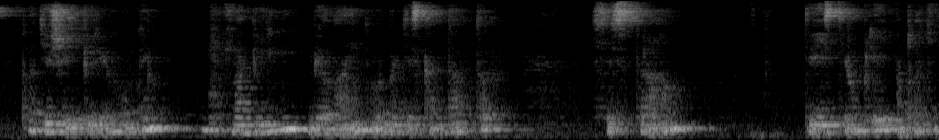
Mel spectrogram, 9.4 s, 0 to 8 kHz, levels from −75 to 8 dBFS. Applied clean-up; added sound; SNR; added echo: none; none; none; reverberation time 0.8 s.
